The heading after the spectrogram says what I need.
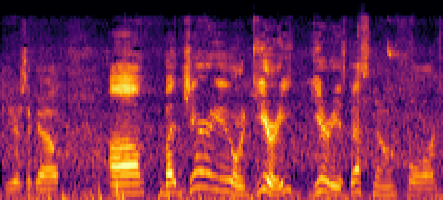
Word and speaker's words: Gerry: one over there is our Jerry or Geary really is he pronounced it L Ridge was the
